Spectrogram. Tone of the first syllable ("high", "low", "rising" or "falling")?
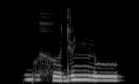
high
